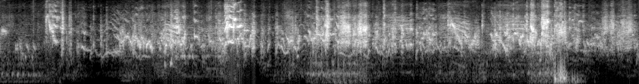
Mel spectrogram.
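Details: A flock of budgies chattering steadily with shrill squawks and twittering notes, plus a brief low thump near the end.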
